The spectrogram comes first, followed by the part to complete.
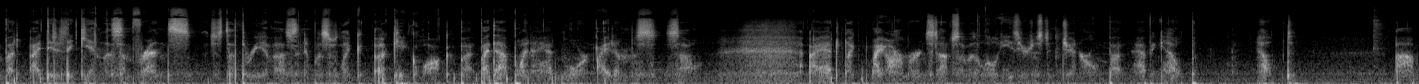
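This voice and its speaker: A man giving casual, unhurried ASMR game commentary in a conversational whisper as he plays. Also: rough recording. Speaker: ASMR gaming host.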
